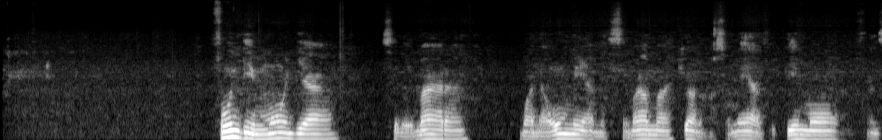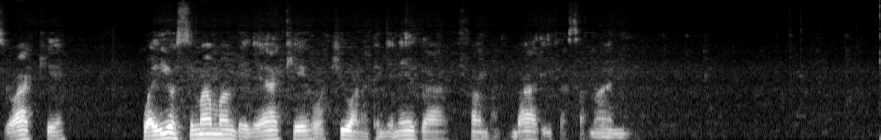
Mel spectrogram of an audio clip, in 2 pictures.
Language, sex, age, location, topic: Swahili, male, 25-35, Dar es Salaam, education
